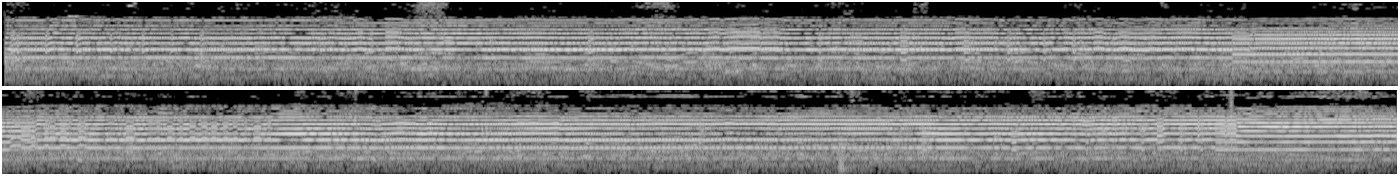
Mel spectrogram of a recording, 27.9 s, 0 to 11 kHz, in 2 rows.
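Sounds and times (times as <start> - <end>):
monks playing horns at Losar: 0.0 - 27.9.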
